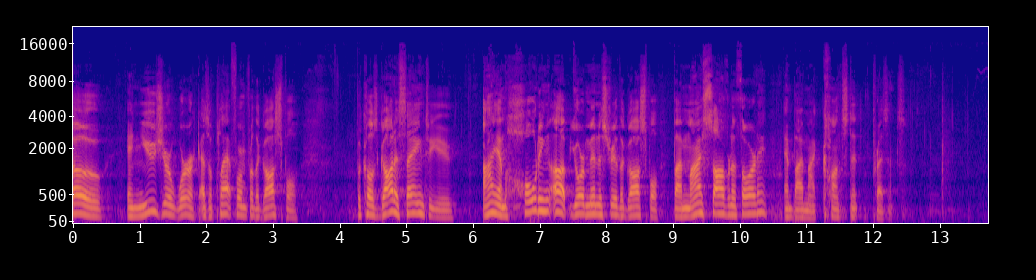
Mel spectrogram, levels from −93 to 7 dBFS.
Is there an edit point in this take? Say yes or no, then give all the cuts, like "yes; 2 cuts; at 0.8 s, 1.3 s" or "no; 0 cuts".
no; 0 cuts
